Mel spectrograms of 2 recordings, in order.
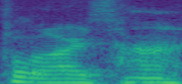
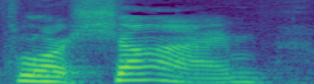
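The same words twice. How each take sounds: First: The s and h are split between syllables. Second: The s and h blend into one 'sh' sound. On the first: The speaker calls it right. "really is Florsheim" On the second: The speaker calls it wrong. "that we know of as Florsheim"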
